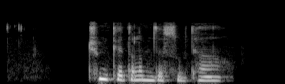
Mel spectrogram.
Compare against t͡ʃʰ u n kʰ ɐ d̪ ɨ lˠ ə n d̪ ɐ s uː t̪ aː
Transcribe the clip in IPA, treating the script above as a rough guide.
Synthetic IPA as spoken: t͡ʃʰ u m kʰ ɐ d̪ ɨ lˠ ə m d̪ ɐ s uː t̪ʰ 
